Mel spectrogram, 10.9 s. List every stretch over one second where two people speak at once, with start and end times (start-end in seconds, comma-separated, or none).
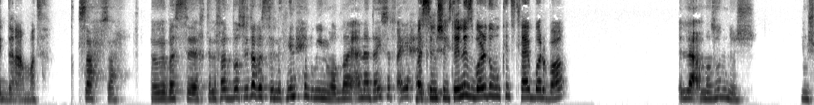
none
